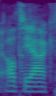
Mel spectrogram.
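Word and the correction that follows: Alaitoc: is the Ranger one. – Oh, Alatok. – Alatok.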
